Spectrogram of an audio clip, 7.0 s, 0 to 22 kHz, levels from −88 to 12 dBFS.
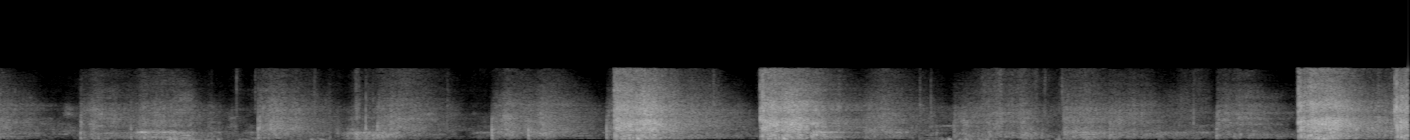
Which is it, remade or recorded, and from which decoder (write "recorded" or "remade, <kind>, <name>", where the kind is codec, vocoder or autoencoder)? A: remade, autoencoder, DAC-VAE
